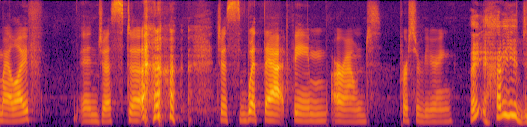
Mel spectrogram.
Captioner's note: laughs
